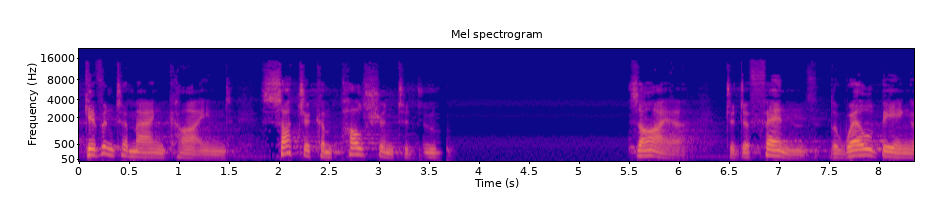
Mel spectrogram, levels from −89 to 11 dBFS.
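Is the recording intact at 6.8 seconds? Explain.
Yes, the audio at 6.8 seconds plays through cleanly, with no dropout, click, distortion or other fault at that point.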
